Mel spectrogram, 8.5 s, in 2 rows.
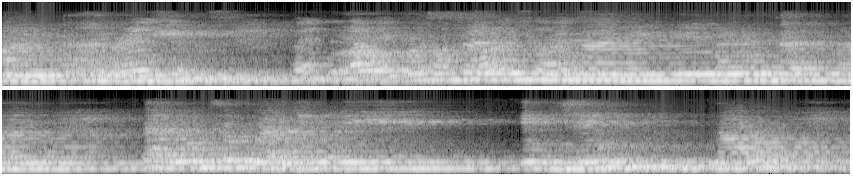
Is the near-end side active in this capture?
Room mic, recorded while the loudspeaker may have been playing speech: Yes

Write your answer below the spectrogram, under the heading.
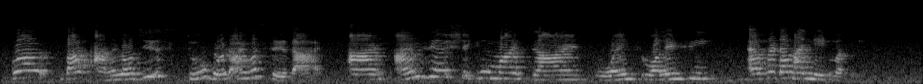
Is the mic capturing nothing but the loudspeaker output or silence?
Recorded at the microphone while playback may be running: Yes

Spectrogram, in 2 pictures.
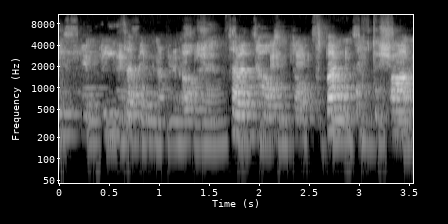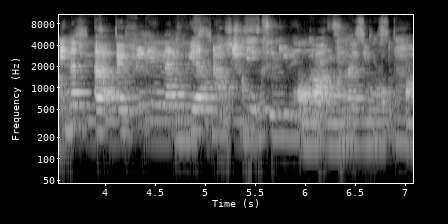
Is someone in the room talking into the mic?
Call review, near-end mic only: Yes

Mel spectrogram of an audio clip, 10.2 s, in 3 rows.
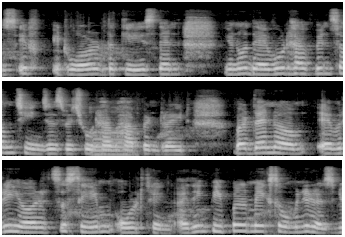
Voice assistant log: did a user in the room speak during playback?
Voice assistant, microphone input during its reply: Yes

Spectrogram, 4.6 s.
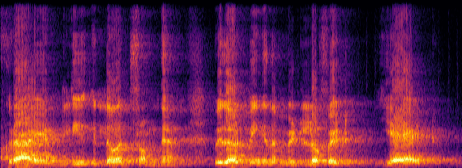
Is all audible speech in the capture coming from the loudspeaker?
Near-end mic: Yes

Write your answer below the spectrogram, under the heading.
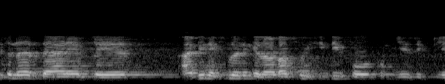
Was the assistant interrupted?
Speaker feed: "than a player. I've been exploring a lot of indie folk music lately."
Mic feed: No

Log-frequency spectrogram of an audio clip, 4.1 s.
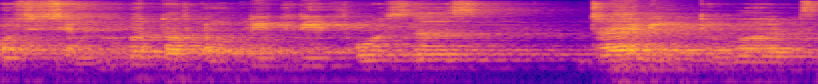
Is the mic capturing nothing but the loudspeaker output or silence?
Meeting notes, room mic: Yes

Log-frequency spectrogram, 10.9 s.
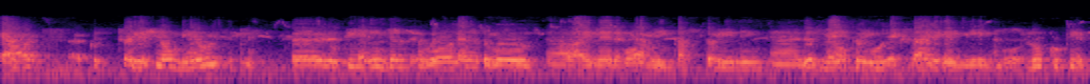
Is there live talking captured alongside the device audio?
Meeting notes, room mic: No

